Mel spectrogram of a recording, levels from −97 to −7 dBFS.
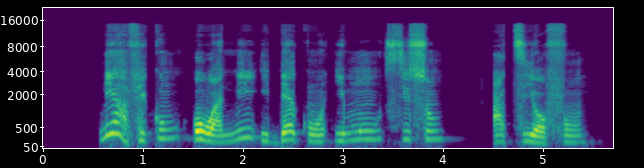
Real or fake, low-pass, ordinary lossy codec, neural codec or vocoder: real; 14.4 kHz; none; none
